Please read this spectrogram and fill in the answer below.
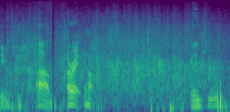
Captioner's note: applause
